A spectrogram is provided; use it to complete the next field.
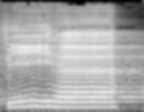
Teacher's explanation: Fi dibaca panjang dua harakat karena di depannya terdapat ya sukun atau ya mati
